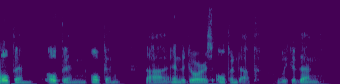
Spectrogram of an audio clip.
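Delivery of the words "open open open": ordinary talk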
